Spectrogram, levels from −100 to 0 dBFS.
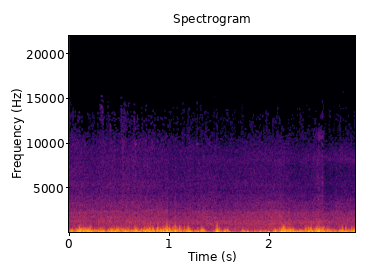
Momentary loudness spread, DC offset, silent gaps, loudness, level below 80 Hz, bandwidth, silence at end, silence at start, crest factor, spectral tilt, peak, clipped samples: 7 LU; under 0.1%; none; -24 LUFS; -24 dBFS; 8.4 kHz; 0 s; 0 s; 14 dB; -10 dB/octave; -6 dBFS; under 0.1%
